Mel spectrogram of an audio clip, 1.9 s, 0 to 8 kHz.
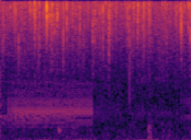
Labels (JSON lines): {"label": "biophony, croak", "recorder": "SoundTrap 500"}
